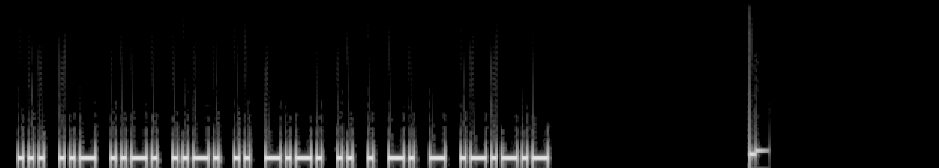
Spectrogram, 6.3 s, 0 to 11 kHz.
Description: Morse code, heard as a keyed tone, about 34 wpm, 700 Hz. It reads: SUFFICIENT.
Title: Sentences from Top 1400 Words 35wpm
